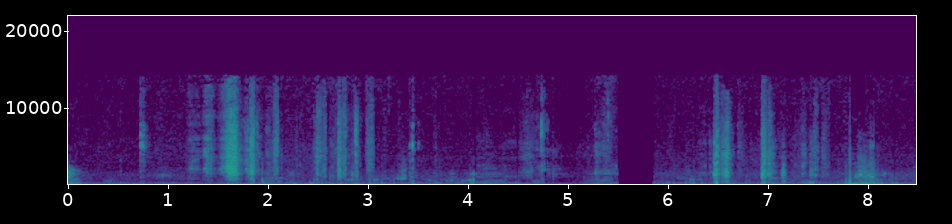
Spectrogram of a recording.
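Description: Faint rustling and light clicks of artificial hydrangea flowers and stems being handled and pressed into the arrangement, in irregular bursts, broken by a brief dead gap past the middle.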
